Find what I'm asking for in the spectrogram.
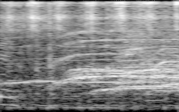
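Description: A subway crowd cheers and whoops loudly, a dense wash of excited voices and shouts rising steadily over two seconds, with a few high yells standing out.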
